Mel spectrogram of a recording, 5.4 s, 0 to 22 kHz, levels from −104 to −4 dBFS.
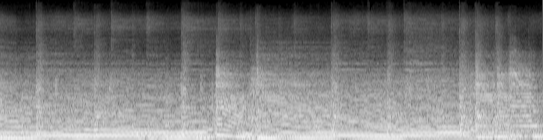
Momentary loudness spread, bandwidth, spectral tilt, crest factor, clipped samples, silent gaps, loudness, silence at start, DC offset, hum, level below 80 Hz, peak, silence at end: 1 LU; 11.5 kHz; -9 dB/octave; 12 dB; under 0.1%; none; -16 LUFS; 0 s; under 0.1%; none; -22 dBFS; -4 dBFS; 0 s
